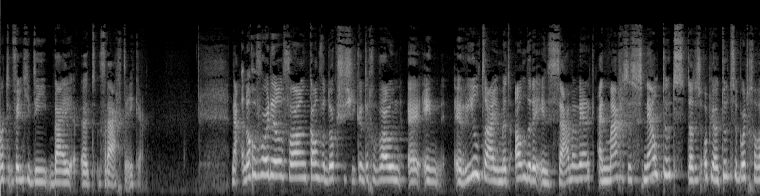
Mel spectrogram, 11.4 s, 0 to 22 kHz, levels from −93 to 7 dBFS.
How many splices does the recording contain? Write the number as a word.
one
